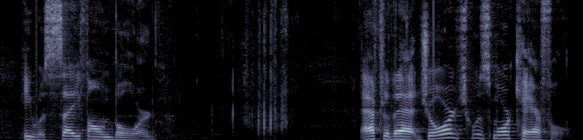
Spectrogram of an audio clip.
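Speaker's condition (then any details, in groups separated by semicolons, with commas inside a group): No condition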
